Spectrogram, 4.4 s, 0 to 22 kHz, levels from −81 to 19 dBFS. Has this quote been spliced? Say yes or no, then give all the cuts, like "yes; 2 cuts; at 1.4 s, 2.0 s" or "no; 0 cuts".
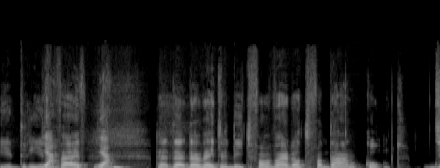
yes; 1 cut; at 1.5 s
